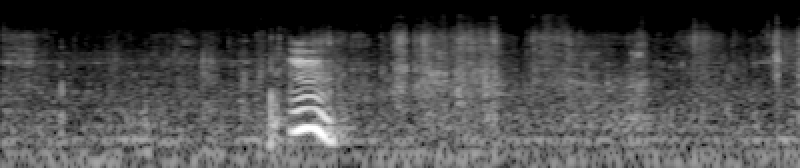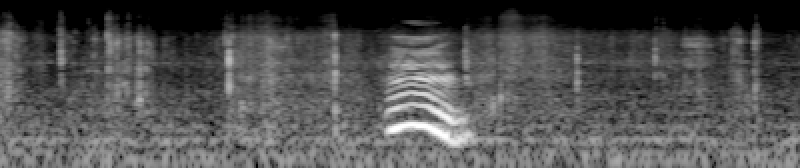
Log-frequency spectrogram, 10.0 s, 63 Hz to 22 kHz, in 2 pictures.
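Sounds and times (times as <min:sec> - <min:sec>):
light crinkles: 0:00.1 - 0:10.0.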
